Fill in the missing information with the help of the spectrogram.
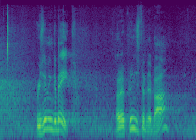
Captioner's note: applause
